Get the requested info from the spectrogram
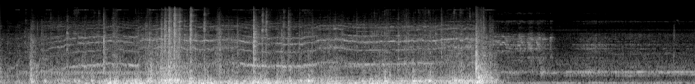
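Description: Electric motor and gearbox of a child's ride-on toy car whining at varying pitch as it drives, with the plastic wheels rumbling on the ground. It stops abruptly about five seconds in, leaving a steady low hum.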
